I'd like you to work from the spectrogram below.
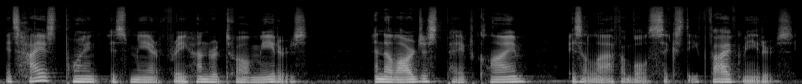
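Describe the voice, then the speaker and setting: Gravelly-voiced man narrating calmly. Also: medium pitch, a little slow. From Latvia. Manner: calm, dry, matter-of-fact storytelling. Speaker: cyclist recounting a race. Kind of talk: scripted narration.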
